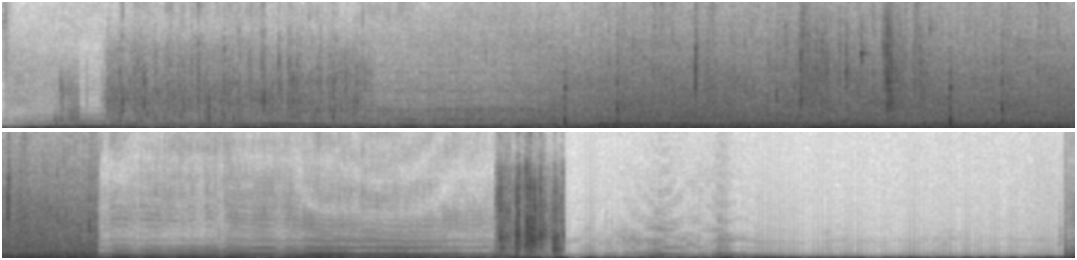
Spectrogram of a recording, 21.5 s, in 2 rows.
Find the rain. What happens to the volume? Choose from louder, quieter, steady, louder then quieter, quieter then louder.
louder.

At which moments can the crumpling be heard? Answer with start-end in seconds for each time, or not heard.
1.1-3.5, 7.8-9.3, 15.7-16.4.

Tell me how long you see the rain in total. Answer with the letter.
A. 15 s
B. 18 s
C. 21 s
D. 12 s
D.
